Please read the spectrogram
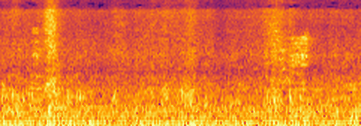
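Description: Near silence, with a few faint rustles as the wool-and-silk poncho fabric is handled and adjusted around the belt.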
